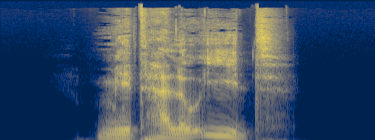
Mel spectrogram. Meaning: metalloid
- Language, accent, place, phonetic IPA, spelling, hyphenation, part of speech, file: German, Germany, Berlin, [metaloˈiːt], Metalloid, Me‧tal‧lo‧id, noun, De-Metalloid.ogg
